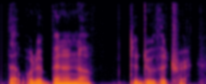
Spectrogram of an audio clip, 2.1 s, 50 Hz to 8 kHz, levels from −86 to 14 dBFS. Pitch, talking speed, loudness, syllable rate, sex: 90 Hz, 260 wpm, -18 LUFS, 7.1 syllables/s, male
